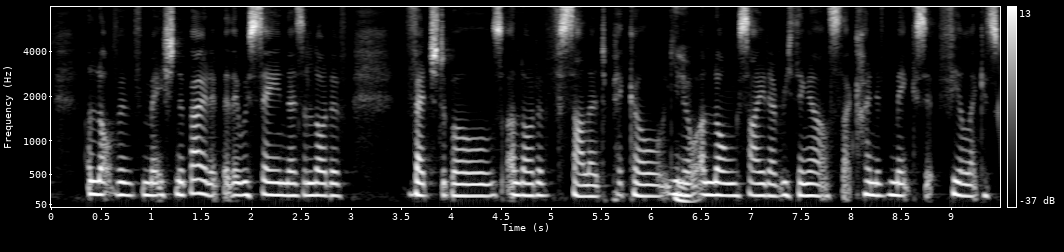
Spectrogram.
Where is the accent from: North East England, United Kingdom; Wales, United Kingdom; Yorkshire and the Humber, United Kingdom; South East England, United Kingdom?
North East England, United Kingdom; Newcastle; But I mean, London, you know, I came from Newcastle and London was a bit like, ooh.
